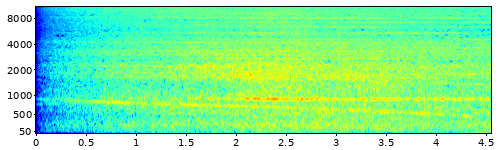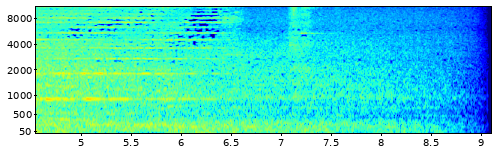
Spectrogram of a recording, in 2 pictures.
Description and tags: Arrival of an tram to the station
